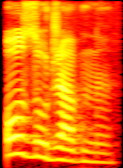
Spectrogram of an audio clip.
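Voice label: "оз уджавны", Komi, female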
